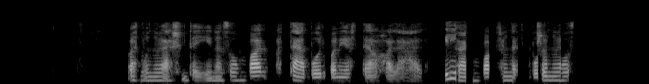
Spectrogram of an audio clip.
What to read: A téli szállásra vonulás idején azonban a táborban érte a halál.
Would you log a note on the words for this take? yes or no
yes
